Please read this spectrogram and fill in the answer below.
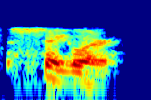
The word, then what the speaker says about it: Siegler: Pronounce it as if the first E is not in there. – Right, because I heard the Deep Purple podcast guys saying Sigler, but I just wanted to confirm for definite that it is. All right, that's great. – Basically ignore the first E, and then it'll probably come out right.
